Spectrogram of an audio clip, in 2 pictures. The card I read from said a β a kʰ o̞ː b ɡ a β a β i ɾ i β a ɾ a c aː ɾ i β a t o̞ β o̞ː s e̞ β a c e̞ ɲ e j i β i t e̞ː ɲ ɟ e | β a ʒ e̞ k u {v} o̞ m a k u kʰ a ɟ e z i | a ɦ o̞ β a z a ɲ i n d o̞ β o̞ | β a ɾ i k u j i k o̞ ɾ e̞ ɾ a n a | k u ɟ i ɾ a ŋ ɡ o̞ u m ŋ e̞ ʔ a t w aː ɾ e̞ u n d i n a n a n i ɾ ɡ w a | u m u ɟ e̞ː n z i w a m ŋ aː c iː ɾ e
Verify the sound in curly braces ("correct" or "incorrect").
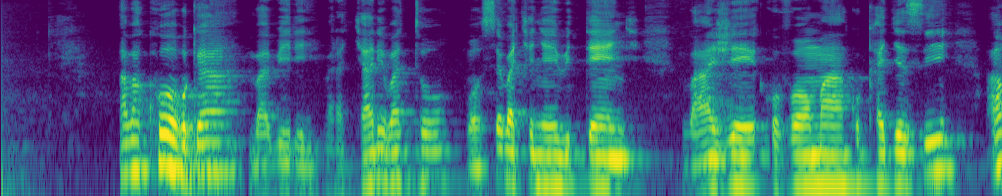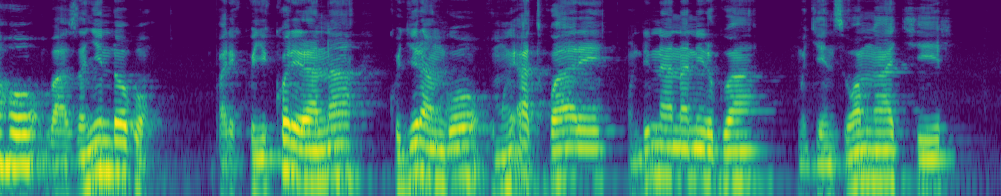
correct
